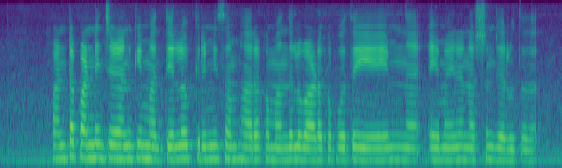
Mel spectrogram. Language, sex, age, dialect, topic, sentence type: Telugu, female, 31-35, Telangana, agriculture, question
